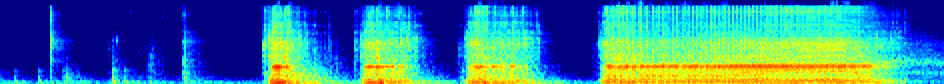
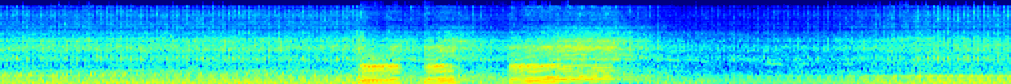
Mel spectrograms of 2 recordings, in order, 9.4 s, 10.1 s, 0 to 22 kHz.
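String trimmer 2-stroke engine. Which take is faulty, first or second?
first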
